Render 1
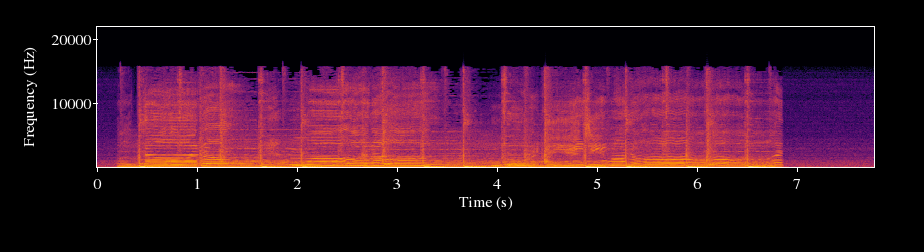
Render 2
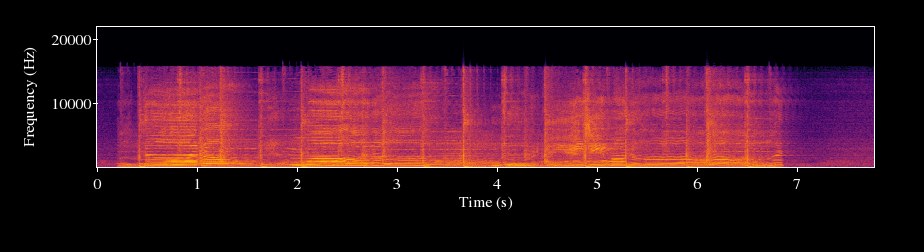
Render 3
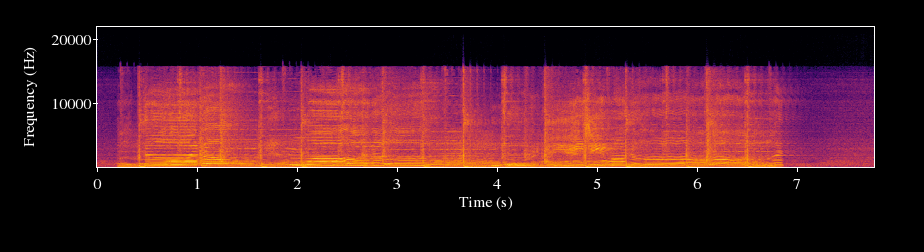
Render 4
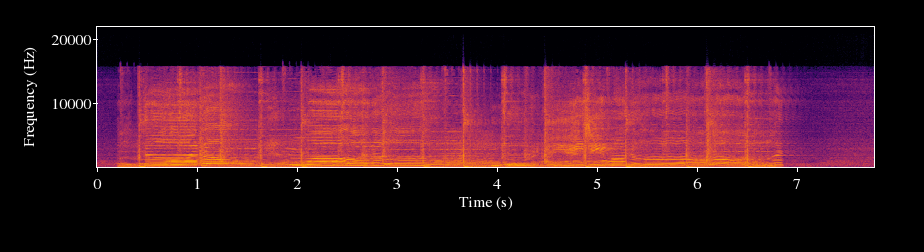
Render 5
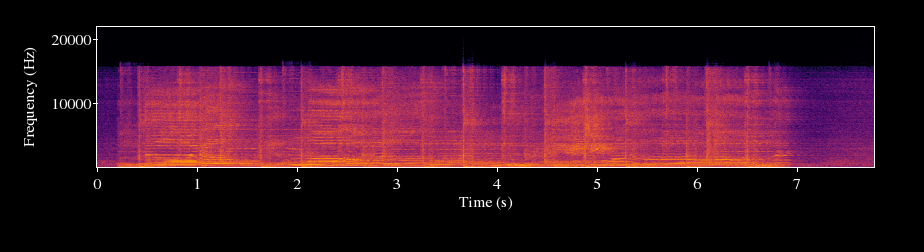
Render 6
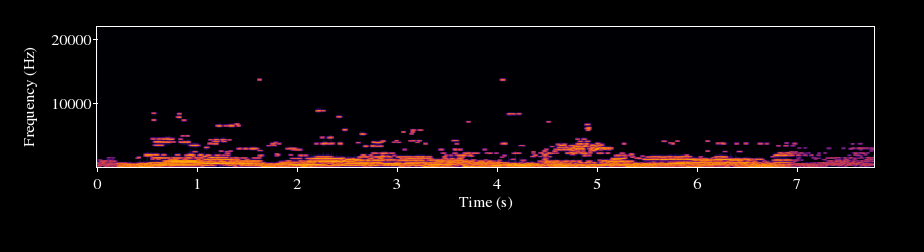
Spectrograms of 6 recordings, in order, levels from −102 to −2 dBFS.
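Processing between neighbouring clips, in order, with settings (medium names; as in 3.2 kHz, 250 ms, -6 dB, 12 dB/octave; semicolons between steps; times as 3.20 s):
rotary cabinet horn 0.75 Hz; high-pass 540 Hz 6 dB/octave; feedback echo behind a high-pass 68 ms, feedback 54%, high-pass 2.4 kHz, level -11 dB; trim +7 dB
compression 1.5:1, threshold -31 dBFS, peak gain reduction 5.5 dB; trim +7.5 dB
treble shelf 11 kHz +5 dB; trim -5 dB
reverberation, pre-delay 3 ms, DRR 4 dB; trim -5 dB
loudest bins only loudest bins 16; in parallel at +3 dB: peak limiter -24.5 dBFS, peak gain reduction 8 dB; on the sum: treble shelf 7.7 kHz +11 dB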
